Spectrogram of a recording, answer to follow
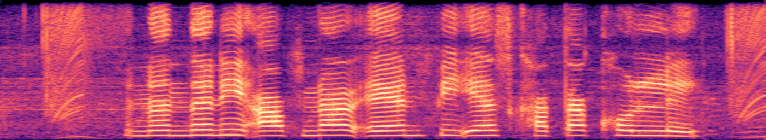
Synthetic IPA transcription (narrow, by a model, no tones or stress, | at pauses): nənd̪əniʔapnaɾenpieskʰat̪akʰolːe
